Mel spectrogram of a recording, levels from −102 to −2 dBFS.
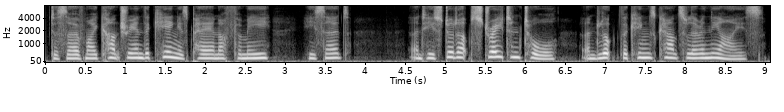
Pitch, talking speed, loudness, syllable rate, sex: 220 Hz, 190 wpm, -19 LUFS, 4.7 syllables/s, female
